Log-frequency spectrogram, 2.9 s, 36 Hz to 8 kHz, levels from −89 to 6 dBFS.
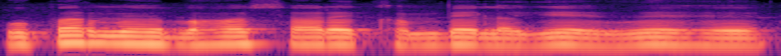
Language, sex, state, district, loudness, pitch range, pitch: Hindi, male, Jharkhand, Ranchi, -17 LUFS, 105-115 Hz, 115 Hz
